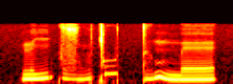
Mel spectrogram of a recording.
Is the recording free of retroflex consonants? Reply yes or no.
no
